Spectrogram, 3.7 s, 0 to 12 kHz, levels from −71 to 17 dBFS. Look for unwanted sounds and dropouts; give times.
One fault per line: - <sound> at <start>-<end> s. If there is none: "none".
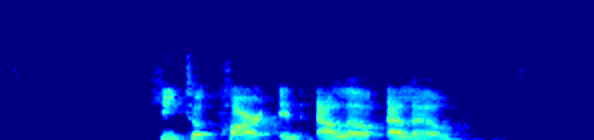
none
